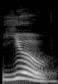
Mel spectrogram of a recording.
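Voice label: "йӧв", Komi, female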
